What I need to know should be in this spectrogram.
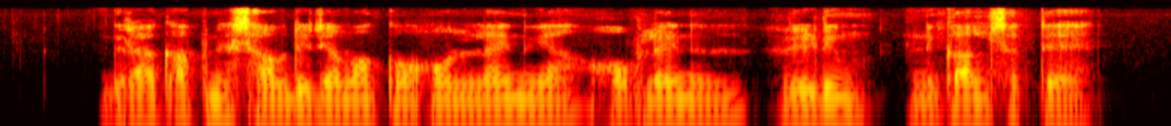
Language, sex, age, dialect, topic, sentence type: Hindi, male, 31-35, Marwari Dhudhari, banking, statement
